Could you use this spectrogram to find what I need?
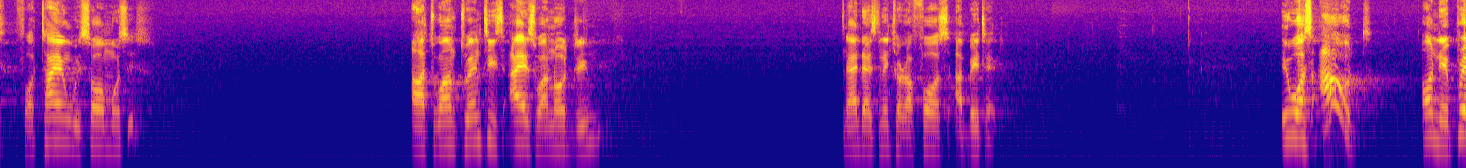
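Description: A man speaks slowly and deliberately through a microphone, with long pauses between phrases.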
